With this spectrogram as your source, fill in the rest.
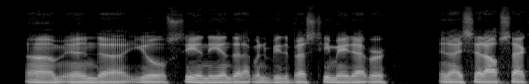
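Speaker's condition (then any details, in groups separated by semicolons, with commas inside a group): Parkinson's disease; speech tough, speech therapy with ahs before going on air, big and loud voice training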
